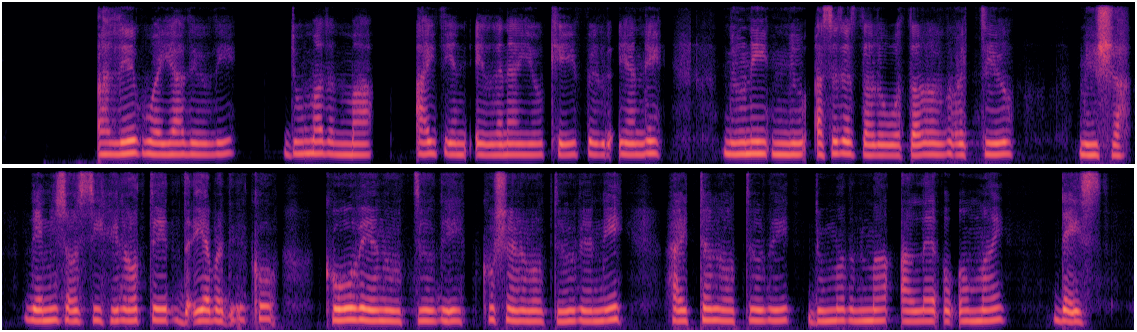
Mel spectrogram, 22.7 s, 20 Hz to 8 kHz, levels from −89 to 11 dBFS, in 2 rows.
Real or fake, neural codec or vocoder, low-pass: fake; codec, 16 kHz in and 24 kHz out, 0.4 kbps, LongCat-Audio-Codec, two codebook decoder; 7.2 kHz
